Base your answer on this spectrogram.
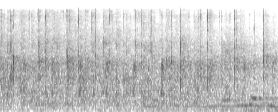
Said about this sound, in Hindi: सभी पेरेंट्स के लिए ताली बजाइए जिनके बच्चे फर्स्ट सेकंड थर्ड आएंगे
